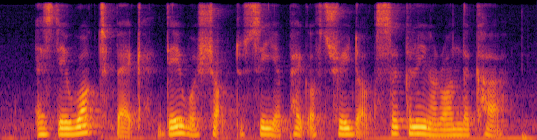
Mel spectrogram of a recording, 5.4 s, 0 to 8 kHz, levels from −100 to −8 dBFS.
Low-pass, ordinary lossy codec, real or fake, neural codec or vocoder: 7.2 kHz; none; real; none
